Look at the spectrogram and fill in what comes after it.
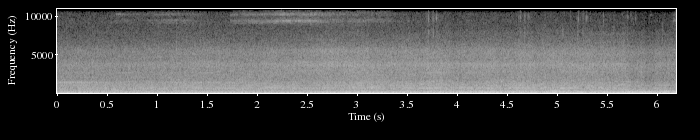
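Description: A train rolling by, a steady low rumble of wheels and equipment on the rails that grows slowly louder.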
